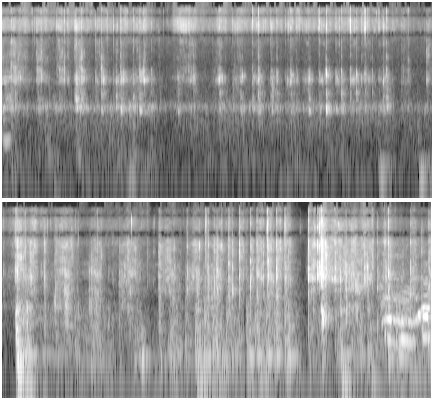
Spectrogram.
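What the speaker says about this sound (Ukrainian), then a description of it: "Перемішуємо все до однорідності." A spoon stirs banana muffin batter with vanilla in a bowl, soft scraping and tapping in an uneven rhythm, close and fairly quiet, with clinks and rustling toward the end.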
